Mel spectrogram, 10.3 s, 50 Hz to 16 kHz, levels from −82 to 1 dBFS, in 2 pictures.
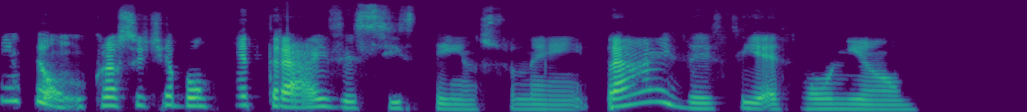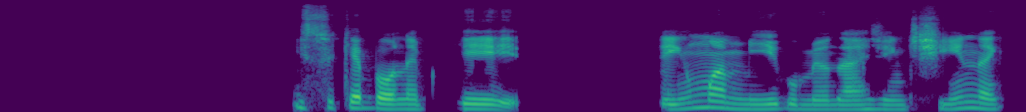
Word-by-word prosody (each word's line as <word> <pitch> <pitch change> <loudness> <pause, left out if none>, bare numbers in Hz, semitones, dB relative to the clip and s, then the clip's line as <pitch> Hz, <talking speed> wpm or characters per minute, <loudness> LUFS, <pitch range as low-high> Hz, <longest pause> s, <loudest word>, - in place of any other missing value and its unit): Então, 405 - +1
o 240 - -10
Crossfit 270 +1 +2
é - - +1
bom 260 -1 +2
porque 280 +3 -1
traz 240 -1 +5
esse 195 -1 -2
extenso, 160 -4 -7
né, 150 -2 -7
traz 295 - +3
esse 175 0 -3
essa 165 +1 -2
união. 155 -3 -4 2.0
Isso 200 -1 -5
que 190 - +1
é - - +7
bom, 165 -4 +2
né, 155 -1 -2
porque 160 0 +1 0.7
tem 160 +2 +3
um 210 +2 -1
amigo 160 -4 0
meu 150 0 -4
na 145 0 0
Argentina, 155 +3 0
175 Hz, 150 wpm, -27 LUFS, 155-240 Hz, 2.0 s, é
